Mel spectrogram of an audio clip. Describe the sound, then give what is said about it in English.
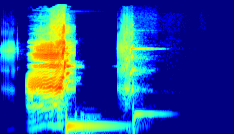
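A pair of sharp cork pops from two bottles opened in unison land close together, almost at once, with a brief hollow ring after each. Both are fairly loud, with no talking. “Oh, we popped our corks in unison.”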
